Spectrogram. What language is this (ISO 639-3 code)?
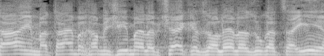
heb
